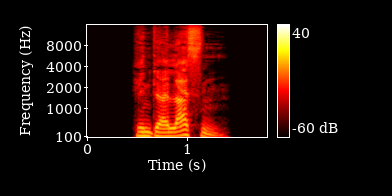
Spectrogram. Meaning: 1. to leave, to leave behind (after leaving a location) 2. to leave, to leave behind, to be survived by (after demise) 3. to bequeath, to devise
- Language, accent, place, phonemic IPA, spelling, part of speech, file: German, Germany, Berlin, /hɪntɐˈlasn̩/, hinterlassen, verb, De-hinterlassen.ogg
